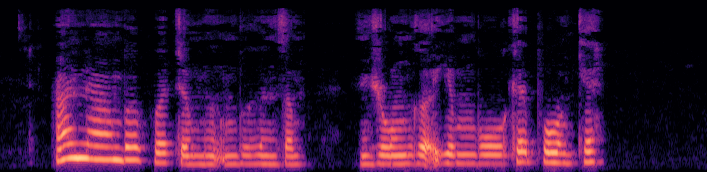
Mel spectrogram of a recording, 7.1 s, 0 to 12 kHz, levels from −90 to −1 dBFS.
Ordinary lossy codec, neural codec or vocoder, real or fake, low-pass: AAC, 32 kbps; vocoder, 22.05 kHz, 80 mel bands, WaveNeXt; fake; 9.9 kHz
